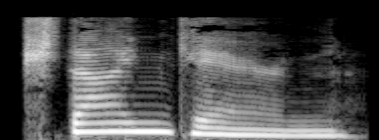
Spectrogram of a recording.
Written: steinkern

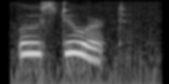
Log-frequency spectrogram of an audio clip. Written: Ustyurt

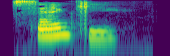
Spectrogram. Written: Sankey

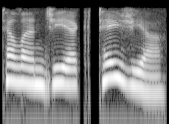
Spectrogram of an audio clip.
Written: telangiectasia

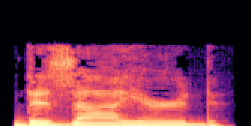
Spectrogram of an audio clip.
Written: desiredness

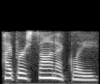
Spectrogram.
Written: hypersonically

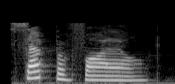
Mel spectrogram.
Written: saprophile

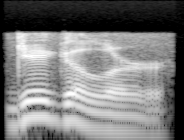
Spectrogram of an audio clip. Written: giggler

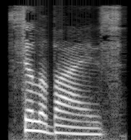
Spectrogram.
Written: syllabize

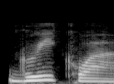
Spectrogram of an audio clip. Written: Griqua

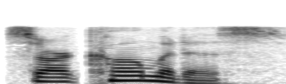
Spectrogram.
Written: sarcomatous

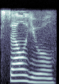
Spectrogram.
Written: cellule

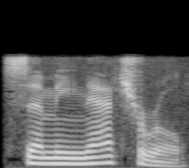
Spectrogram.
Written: seminatural

